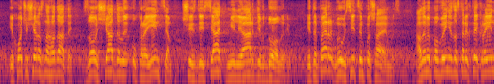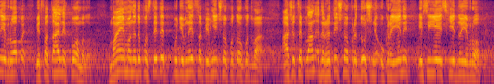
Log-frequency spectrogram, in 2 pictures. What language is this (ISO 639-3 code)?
ukr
